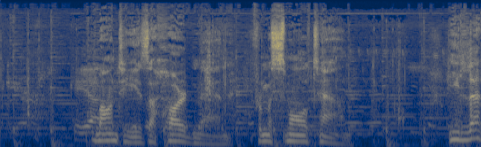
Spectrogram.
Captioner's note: voiceover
